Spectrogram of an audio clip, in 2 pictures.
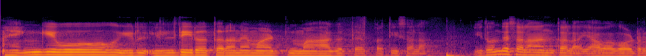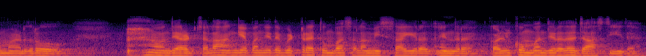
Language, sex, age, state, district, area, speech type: Kannada, male, 18-30, Karnataka, Uttara Kannada, rural, spontaneous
